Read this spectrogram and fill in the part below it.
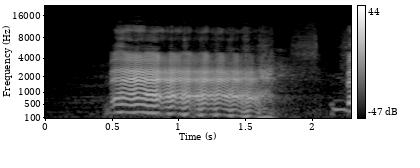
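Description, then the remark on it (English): An audience answering a speaker's question of what the sheep says lets out a single long, wavering "baa," imitating a sheep's bleat, loud for about a second before trailing off, followed by a brief murmur. “Do you know how to bleat? What does the sheep say?”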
